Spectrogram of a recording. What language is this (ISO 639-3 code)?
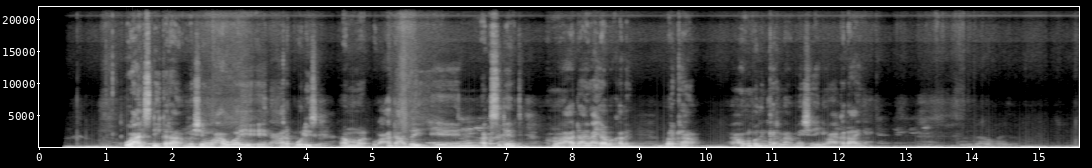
som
